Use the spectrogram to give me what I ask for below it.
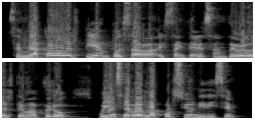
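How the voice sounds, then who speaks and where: Predicadora mexicana de voz suave y cálida. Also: female voice, a little high, fast. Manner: expressive, swings from loud emphasis to soft asides. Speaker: minister preaching. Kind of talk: sermon.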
